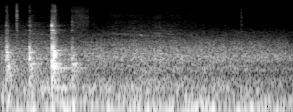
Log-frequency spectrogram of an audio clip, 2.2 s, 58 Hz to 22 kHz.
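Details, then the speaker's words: Mazda 3 MPS with a front suspension knock, checked from the pit: a few sharp clunks in quick succession, then quiet road noise; drive shafts (CV joints) suspected of knocking, struts and sway bar links doubted, unconfirmed. "ребятки плохи дела привода похоже стучат"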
